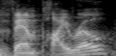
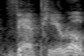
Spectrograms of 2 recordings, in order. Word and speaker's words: Vampiro: on uh Vampro and he calls him Vampyro and then immediately realizes he called him the wrong name or mispronounced his name. So he says something, you know, something something vampyro. And then he like kind of stops and he goes or as I like to call him, Vampiro, brother.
